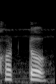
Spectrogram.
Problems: none marked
